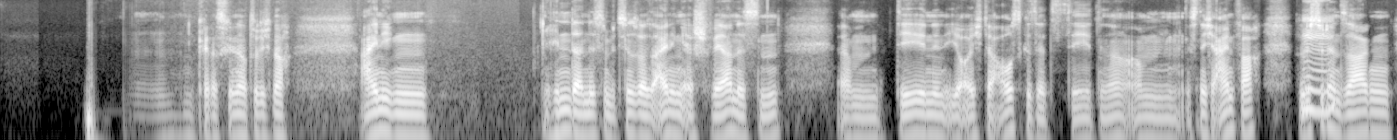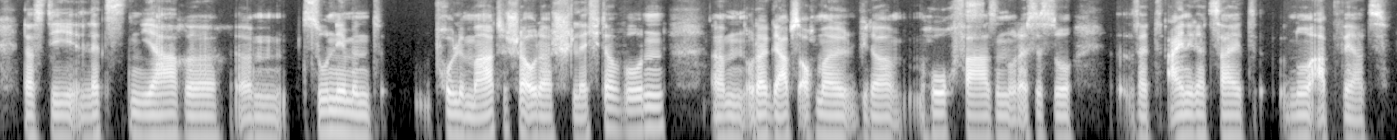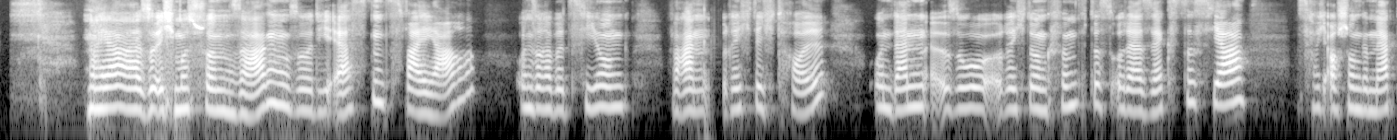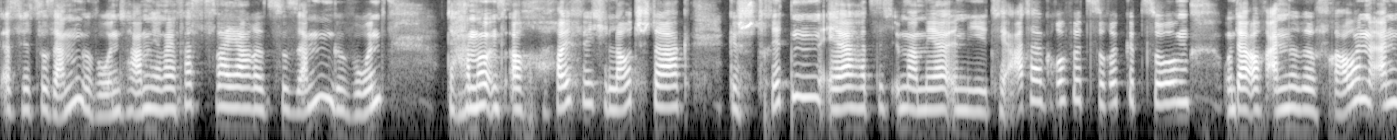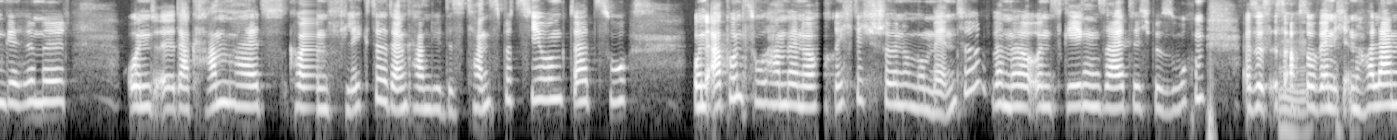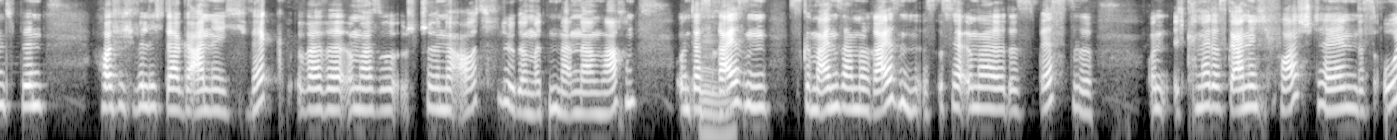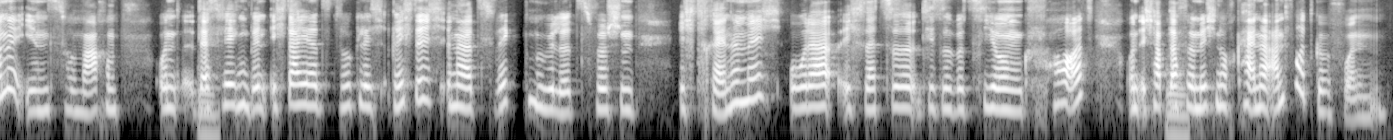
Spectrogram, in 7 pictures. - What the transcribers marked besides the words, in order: static; tapping; other background noise; distorted speech; snort
- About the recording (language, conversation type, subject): German, advice, Wie geht ihr mit unterschiedlichen Zukunftsplänen und einem unterschiedlichen Kinderwunsch um?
